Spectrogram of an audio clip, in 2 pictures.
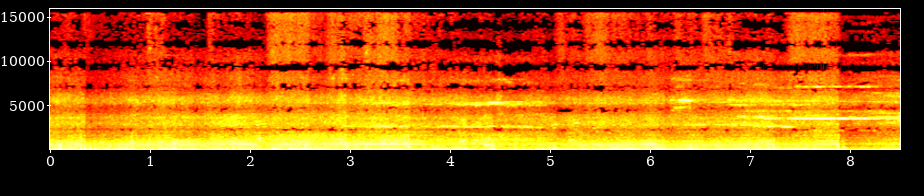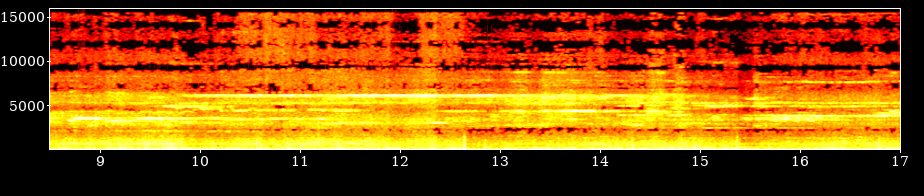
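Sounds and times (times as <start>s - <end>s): train rail rumble: 0.0s - 17.0s
high-pitched wheel squeal: 2.8s - 17.0s.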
